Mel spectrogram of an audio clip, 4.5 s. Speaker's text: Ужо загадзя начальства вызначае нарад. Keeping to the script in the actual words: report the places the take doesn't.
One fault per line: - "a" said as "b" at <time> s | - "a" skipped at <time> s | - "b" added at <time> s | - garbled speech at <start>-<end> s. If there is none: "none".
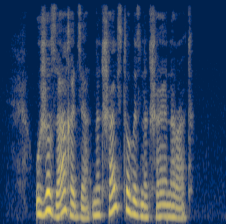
none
